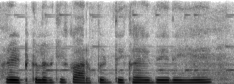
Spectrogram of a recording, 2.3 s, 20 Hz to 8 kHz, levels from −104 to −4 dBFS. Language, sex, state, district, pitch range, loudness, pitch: Hindi, female, Uttar Pradesh, Budaun, 220-230 Hz, -16 LUFS, 225 Hz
